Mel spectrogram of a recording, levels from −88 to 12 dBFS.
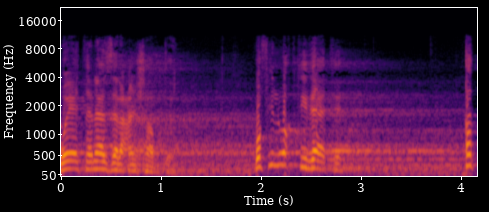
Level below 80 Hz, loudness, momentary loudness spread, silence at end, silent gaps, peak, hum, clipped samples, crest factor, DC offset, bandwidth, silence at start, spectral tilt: -48 dBFS; -21 LUFS; 15 LU; 0 s; none; -6 dBFS; none; under 0.1%; 16 dB; under 0.1%; 11 kHz; 0 s; -6 dB/octave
